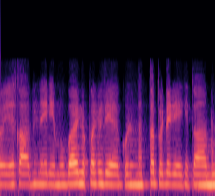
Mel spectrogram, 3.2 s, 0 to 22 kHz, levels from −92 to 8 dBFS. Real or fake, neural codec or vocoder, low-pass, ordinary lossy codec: fake; codec, 16 kHz, 0.5 kbps, X-Codec, HuBERT features, trained on general audio; 7.2 kHz; Opus, 64 kbps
